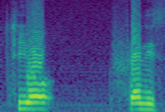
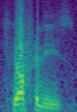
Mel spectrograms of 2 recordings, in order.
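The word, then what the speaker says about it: Theophanes: سب سے پہلے حضرت اقدس محمد رسول اللہ پر ایپیلیپسی کا الزام لگانے والا شخص ایک بیزنٹائن ہسٹورین تھیوفینس تھا. تھیوفینیز اس کا تلفظ ہوگا.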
